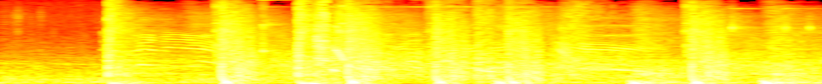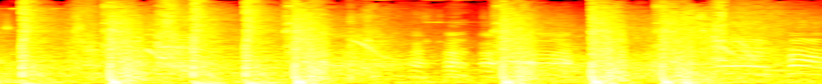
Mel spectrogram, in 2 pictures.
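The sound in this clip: Rapid gunfire rings out: many loud, sharp shots crack in dense, irregular bursts across the whole stretch, some in quick succession and others spaced apart.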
